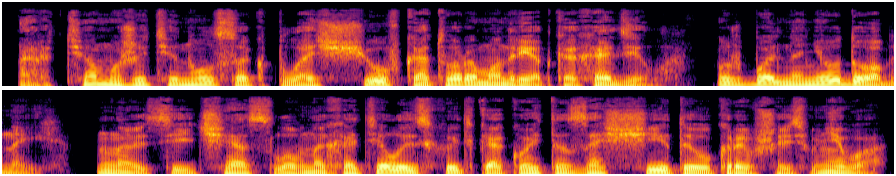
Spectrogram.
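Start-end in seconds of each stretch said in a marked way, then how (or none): none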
